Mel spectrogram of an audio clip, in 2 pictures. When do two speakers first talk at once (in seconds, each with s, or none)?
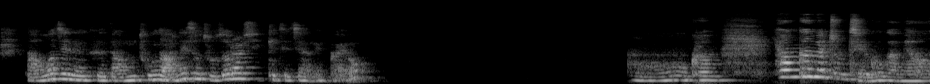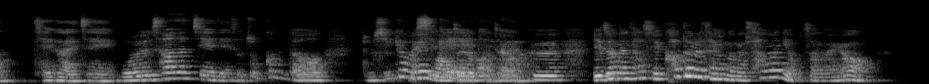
13.4 s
